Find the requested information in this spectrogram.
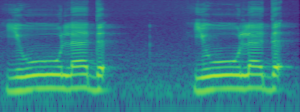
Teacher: seakan-akan setelah huruf Dal itu ada Hamzah sukun seperti ini jadi yang benar kita tidak boleh mengakhirinya dengan Hamzah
